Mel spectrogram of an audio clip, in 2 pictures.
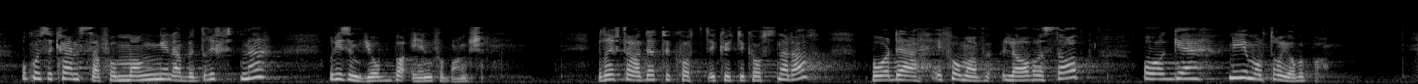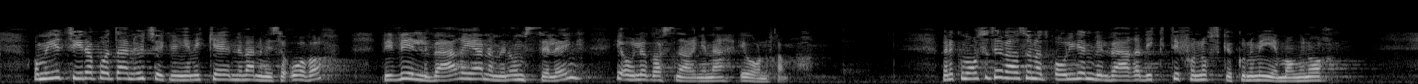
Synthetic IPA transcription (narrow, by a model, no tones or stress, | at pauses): ɔkʊnsəkʰʋɛnsəɾfɔɾmɑŋːənɑʋbəd̪ɾɪft̪ənəɔd̪ɪs̬ɔmjɔbːəɾɪnːən̩fɔɾbʁɑŋʂən | b̥əd̪ɾʁɪft̪hɑɾʋæʁt̪nʉt̪ːʰɛlkʰɔt̪ːɪkʰʉt̪ːəkʰɔst̪nɑd̪əʁb̥oːd̪əɪfɔɾmɑʋlɑːʋəʁəst̪ɑːp | ɔɡnyːəmoːt̪əɾɔjɔbːəpʰɔ̥ | ɔmyːət̪ʰyːd̪əpʰɔɑt̪̚d̪ɛnʉːt̪ʰʋɪklɪŋənɪkːənœd̪ʋɛnd̪ɪʋiːsæɾʔoːʋəʁʋɪʋɪlʋæːʁəjɛnːɔmɛnɔmst̪ɪlːɪŋɪɔljəɡɑsnæːʁɪŋənəɪoːʁənəfʁɛ̰mo̰ːʋəʁ | mɛnd̪ɛkʰɔmːəɾʁɔsːɔt̪ʰɪlɔʋæːʁəsɔnːɑt̪ɔljənʋɪlʋæːʁəʋɪkt̪ɪfɔʁnɔʁskœkʊnʊmiːɪmɑŋːənoːʁ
